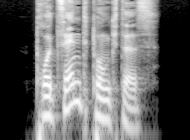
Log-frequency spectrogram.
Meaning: genitive singular of Prozentpunkt
- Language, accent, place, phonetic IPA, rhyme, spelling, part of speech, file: German, Germany, Berlin, [pʁoˈt͡sɛntˌpʊŋktəs], -ɛntpʊŋktəs, Prozentpunktes, noun, De-Prozentpunktes.ogg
